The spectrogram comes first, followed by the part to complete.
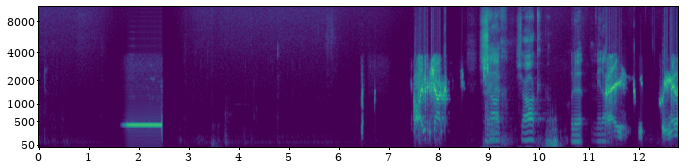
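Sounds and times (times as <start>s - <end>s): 
telephone tone of an outgoing call: 1.6s - 2.5s
speech: 8.8s - 12.7s.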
